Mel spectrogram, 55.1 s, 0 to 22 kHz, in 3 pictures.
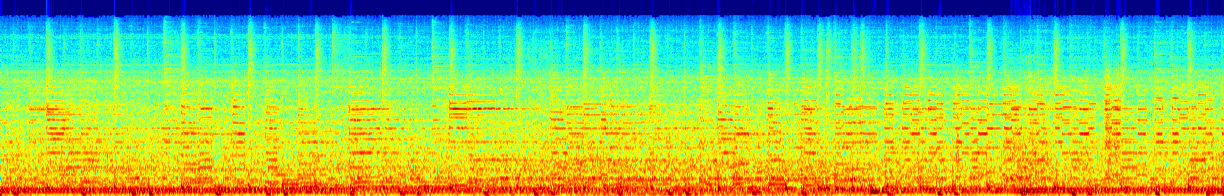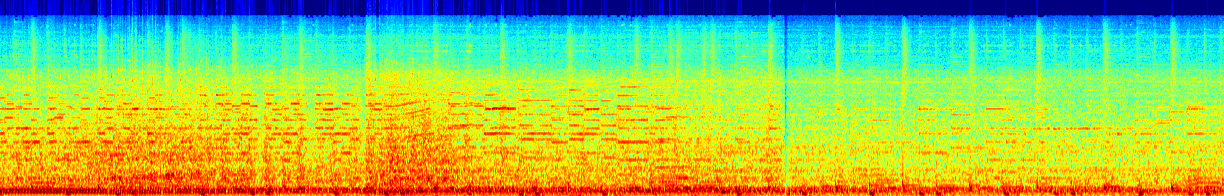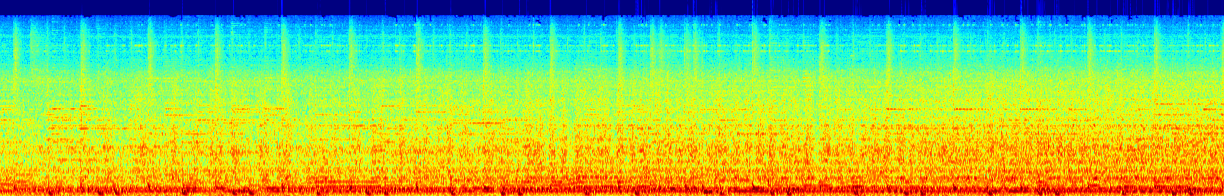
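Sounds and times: background music: 0:00.0 - 0:55.0
tractor engine running: 0:00.0 - 0:55.0.

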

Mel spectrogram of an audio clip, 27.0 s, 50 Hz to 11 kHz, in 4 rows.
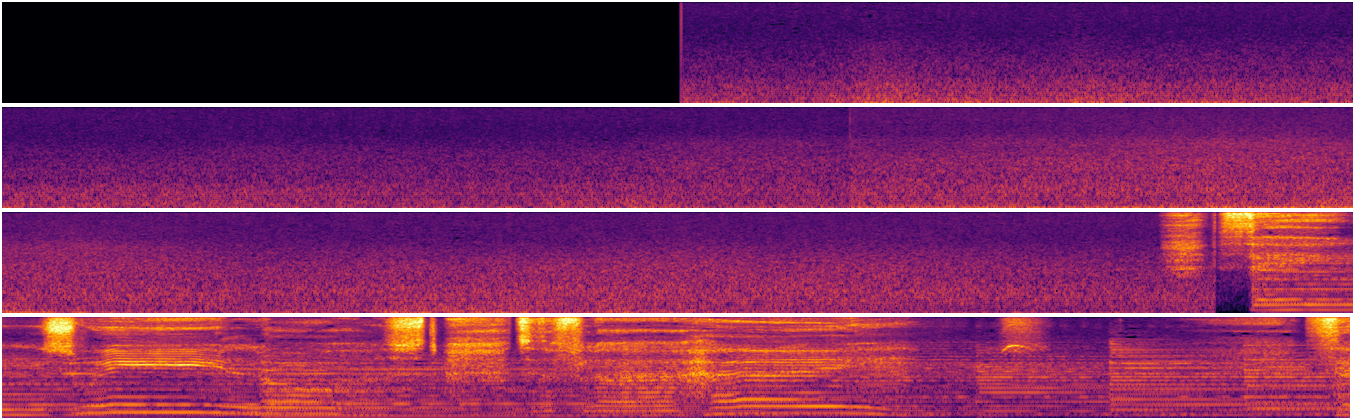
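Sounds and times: wind on microphone: 0:03.4 - 0:21.8.

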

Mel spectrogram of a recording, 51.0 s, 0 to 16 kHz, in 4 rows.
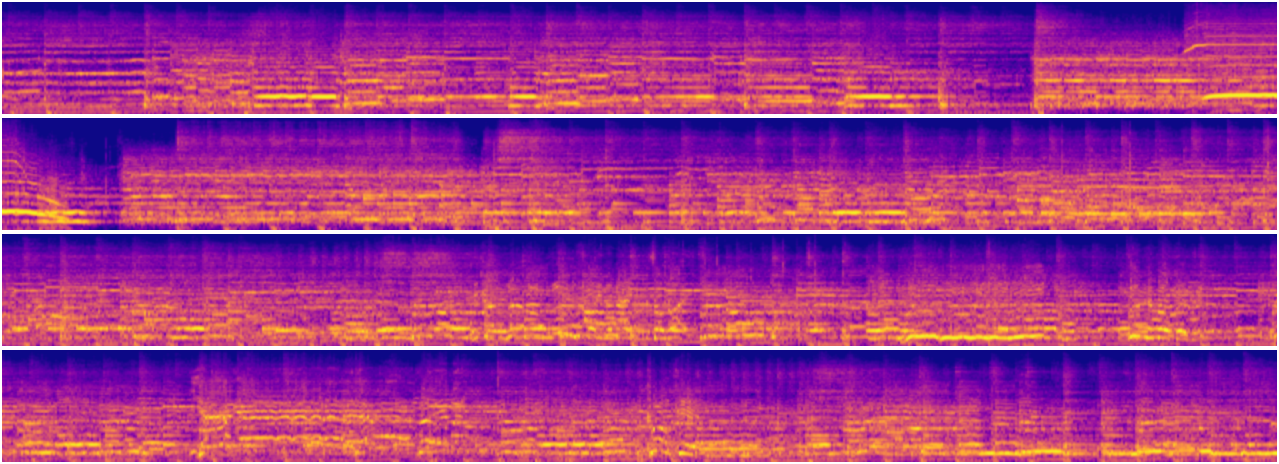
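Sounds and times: blues band playing: 0:00.0 - 0:51.0
electric guitar: 0:00.0 - 0:51.0.

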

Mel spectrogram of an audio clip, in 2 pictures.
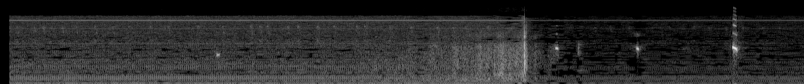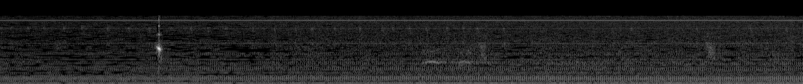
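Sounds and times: steady camera hum: 0:00.2 - 0:16.0
osprey high chirps: 0:00.5 - 0:04.2, 0:05.4 - 0:15.8
osprey wings rushing: 0:02.3 - 0:05.8.

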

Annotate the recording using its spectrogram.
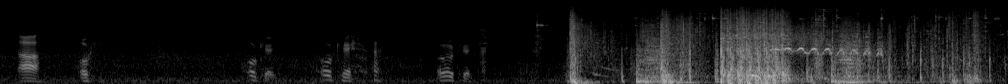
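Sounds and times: horse whinnying: 0:07.4 - 0:09.2.

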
